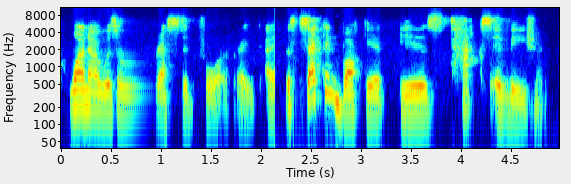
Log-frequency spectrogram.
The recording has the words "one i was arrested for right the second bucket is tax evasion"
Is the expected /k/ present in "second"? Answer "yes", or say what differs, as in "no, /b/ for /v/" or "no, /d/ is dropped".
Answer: yes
